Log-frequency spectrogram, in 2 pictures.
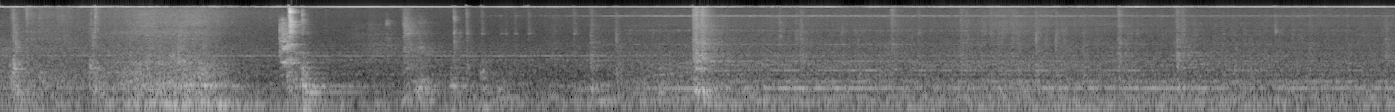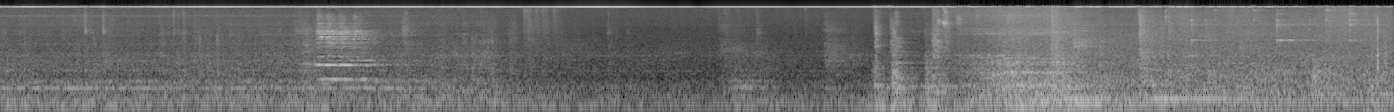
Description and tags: Driving up with the elevator, door opens, spacious noise.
